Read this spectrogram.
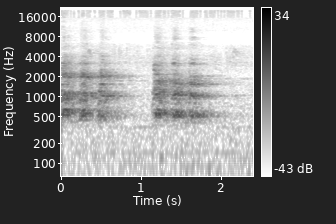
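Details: Barking house dog in a clean area of Vientiane, Laos, recorded 15 April 2021 on a sunny afternoon with little clouds; two rough, harmonic barking bouts about a second apart.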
